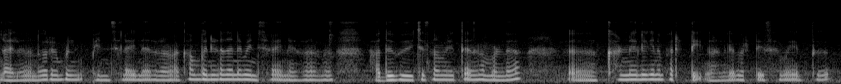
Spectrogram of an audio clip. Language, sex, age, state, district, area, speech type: Malayalam, female, 18-30, Kerala, Palakkad, rural, spontaneous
